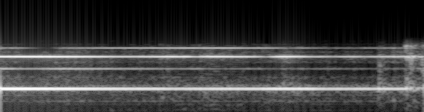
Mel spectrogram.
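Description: Epiphone Sheraton II electric guitar letting a single held note ring on and slowly fade, with a short pick or string click near the end.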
